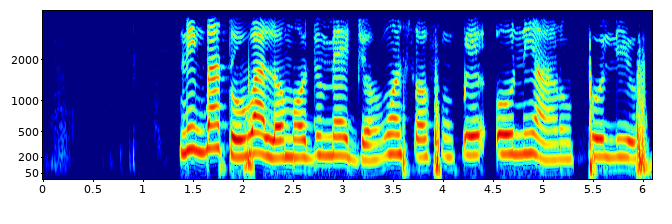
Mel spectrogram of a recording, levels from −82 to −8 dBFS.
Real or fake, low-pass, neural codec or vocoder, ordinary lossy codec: real; 3.6 kHz; none; none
